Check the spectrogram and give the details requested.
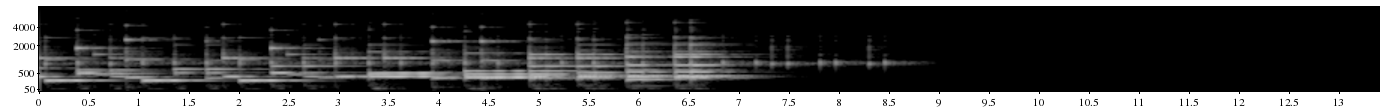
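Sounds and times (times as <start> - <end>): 
vibraphone mallets: 0.0 - 7.9.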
